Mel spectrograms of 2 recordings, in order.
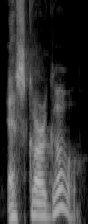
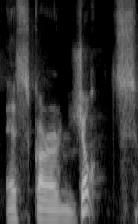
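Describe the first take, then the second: First: It is said with a French pronunciation. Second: It is said with a local Midwestern American pronunciation.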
